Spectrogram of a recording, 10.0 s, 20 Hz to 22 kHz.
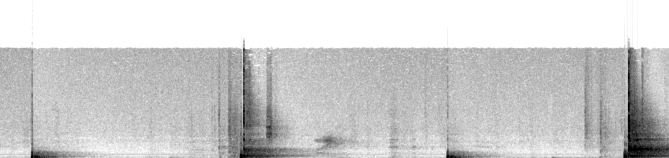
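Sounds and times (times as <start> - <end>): cricket bat striking ball: 3.6 - 4.6, 6.7 - 7.3, 9.3 - 10.0.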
